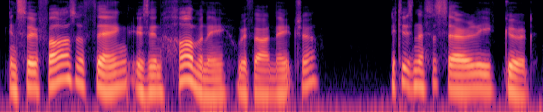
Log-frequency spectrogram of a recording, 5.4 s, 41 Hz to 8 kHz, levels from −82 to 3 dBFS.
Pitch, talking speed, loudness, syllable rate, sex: 130 Hz, 175 wpm, -17 LUFS, 5.6 syllables/s, male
